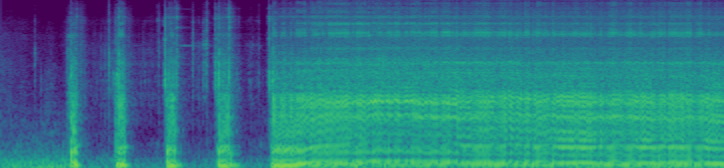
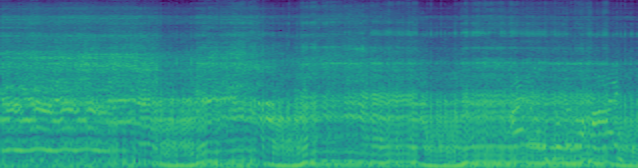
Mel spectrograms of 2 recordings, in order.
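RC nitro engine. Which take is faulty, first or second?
first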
